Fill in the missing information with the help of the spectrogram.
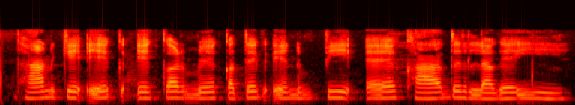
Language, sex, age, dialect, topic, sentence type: Maithili, female, 18-24, Bajjika, agriculture, question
